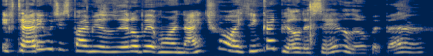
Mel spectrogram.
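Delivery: wheedling Discord kitten begging for Nitro. Pretend. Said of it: "Do it in the Discord kitten voice".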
